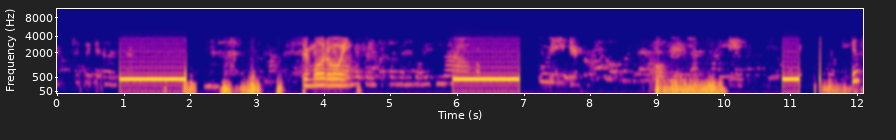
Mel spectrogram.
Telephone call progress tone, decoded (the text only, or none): ringback tone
